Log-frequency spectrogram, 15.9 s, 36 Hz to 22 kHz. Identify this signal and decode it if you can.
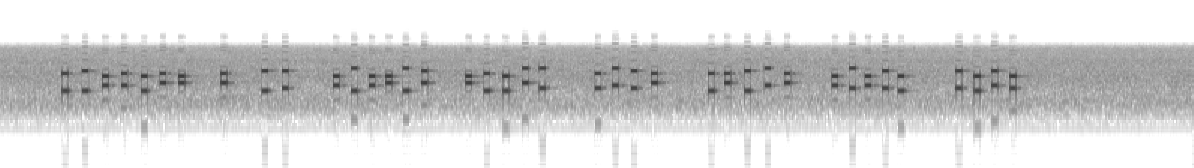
DTMF, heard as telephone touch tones, dialled by hand, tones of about 80 ms. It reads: 237810* 0 36 7A7*A# *21DB 5C60 203C0 7B761 6194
